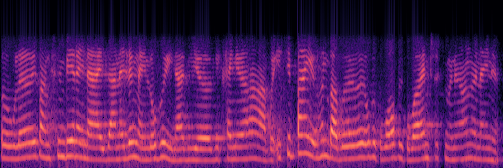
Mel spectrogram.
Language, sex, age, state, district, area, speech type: Bodo, female, 18-30, Assam, Chirang, rural, conversation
